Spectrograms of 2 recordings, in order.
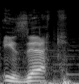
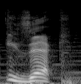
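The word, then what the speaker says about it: Isak: I know the likes of Izek, that's how you say it. Oh, I've Googled it. It's not Isaac, it's Izek.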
